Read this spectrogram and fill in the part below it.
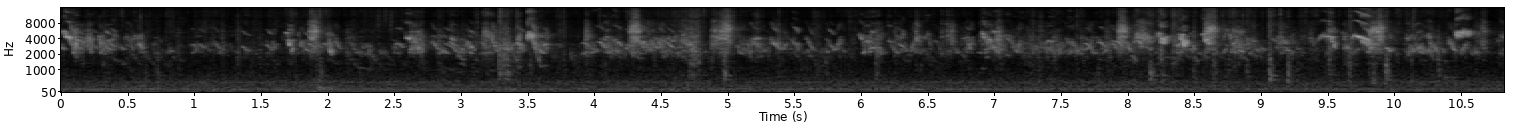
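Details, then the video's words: Young chickens eating rice: a steady stream of thin, high peeping chirps from several chicks, mixed with sharp pecking taps and rustling throughout. "Beautiful Chicks Chirping Sounds | Cute Baby Hen Eating Rice"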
